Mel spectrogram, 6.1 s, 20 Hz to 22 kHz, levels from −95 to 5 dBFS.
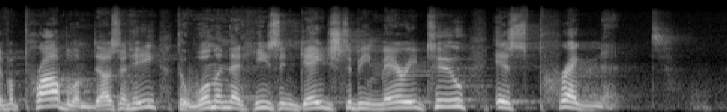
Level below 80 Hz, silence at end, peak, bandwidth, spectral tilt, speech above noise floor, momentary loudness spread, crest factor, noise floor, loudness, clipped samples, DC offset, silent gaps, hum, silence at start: -90 dBFS; 0.55 s; -4 dBFS; 14.5 kHz; -5.5 dB/octave; 34 dB; 8 LU; 18 dB; -54 dBFS; -20 LUFS; under 0.1%; under 0.1%; none; none; 0 s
